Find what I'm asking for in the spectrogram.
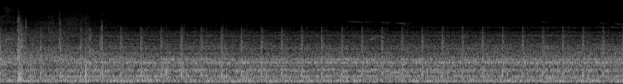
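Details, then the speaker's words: Chinese diesel van heater after glow plug replacement fixing E03 error: steady combustion roar with even rapid fuel pump ticking; smoke cleared, burning cleanly and heating. "but look the smoke has cleared yep no smoke and the heater is heating"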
